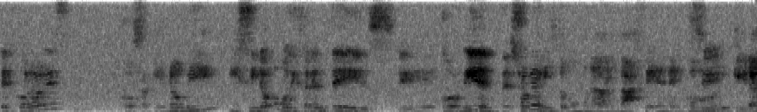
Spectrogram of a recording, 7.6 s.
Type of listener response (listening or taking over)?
listening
